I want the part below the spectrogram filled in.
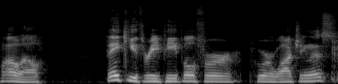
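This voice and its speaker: With a strong Midwestern accent, a man speaks at a moderate pace and medium pitch, showing ordinary pitch variation in a very clean recording with a silent background. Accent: thick Midwestern (self-described). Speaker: streamer building custom controllers. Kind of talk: live stream casual chat. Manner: casual, hesitant with many fillers.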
